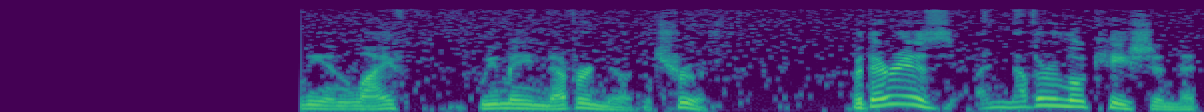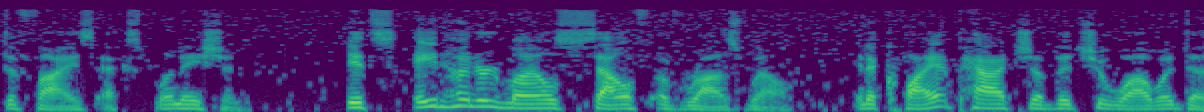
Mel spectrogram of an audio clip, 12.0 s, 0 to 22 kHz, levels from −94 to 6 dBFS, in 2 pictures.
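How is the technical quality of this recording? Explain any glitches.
The technical quality is poor, with two faults. The first 1.51 s are digital silence, and the speech then starts abruptly mid-sound at 1.51 s. This is a cut-off start from a recording or stream that began late. It shows as a flat waveform jumping straight to full level with no attack or fade.

Overdone noise removal runs throughout. Aggressive reduction switched off bands near the estimated noise floor, leaving near-silent gaps with twinkling specks. On a spectrogram this appears as scattered isolated dots and a hollowed-out, patchy voice.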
